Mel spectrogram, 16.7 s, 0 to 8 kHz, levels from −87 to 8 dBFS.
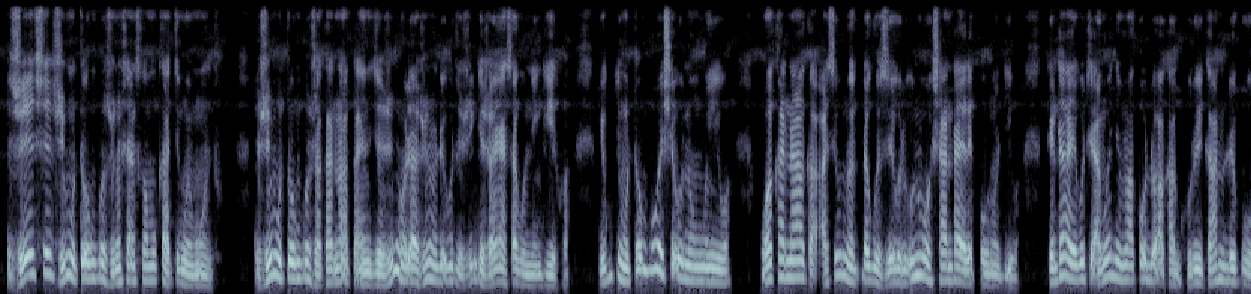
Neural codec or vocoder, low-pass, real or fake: vocoder, 22.05 kHz, 80 mel bands, WaveNeXt; 7.2 kHz; fake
